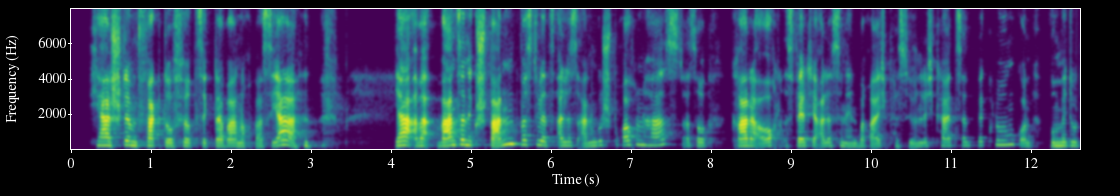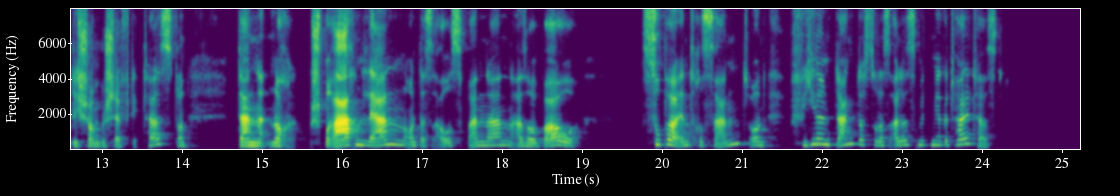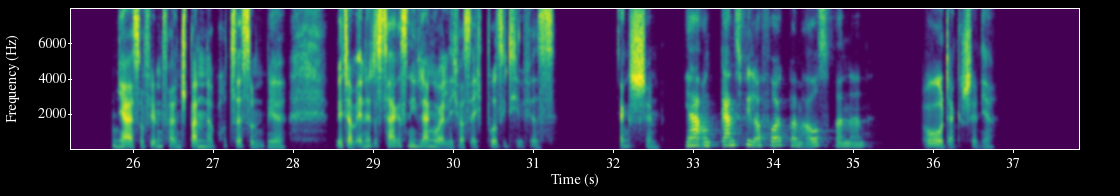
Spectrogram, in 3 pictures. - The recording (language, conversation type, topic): German, podcast, Wie planst du Zeit fürs Lernen neben Arbeit und Alltag?
- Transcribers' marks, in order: snort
